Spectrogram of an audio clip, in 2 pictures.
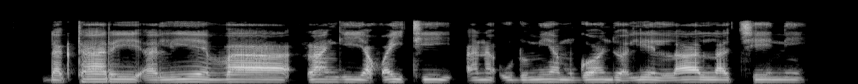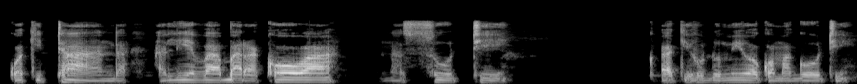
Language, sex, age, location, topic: Swahili, female, 18-24, Kisumu, health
